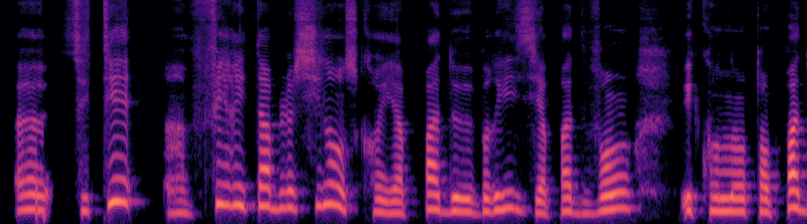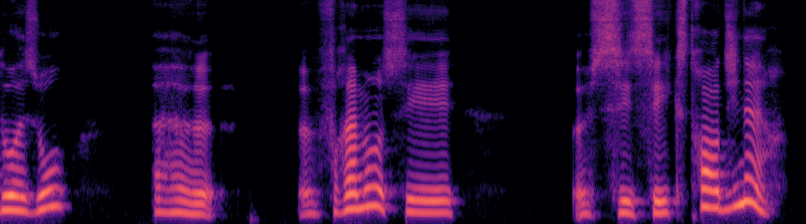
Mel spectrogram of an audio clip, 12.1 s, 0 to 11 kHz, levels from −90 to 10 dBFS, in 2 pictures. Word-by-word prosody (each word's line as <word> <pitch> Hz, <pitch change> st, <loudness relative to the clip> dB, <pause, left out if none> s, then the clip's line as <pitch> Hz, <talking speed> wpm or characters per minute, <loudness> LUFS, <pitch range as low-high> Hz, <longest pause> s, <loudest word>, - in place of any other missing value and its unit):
heu, 215 Hz, 0 st, 0 dB
c'était 320 Hz, -, -1 dB, 0.2 s
un 170 Hz, 0 st, -8 dB, 0.2 s
véritable 275 Hz, -5 st, +1 dB
silence 255 Hz, 0 st, -2 dB
quand 185 Hz, -, -9 dB
il 175 Hz, -, -1 dB
y 170 Hz, -, -1 dB
a 165 Hz, -, -2 dB
pas 215 Hz, +7 st, 0 dB
de 190 Hz, 0 st, +2 dB
brise, 210 Hz, +4 st, -2 dB
il -, -, -1 dB
y 170 Hz, -, +1 dB
a -, -, -4 dB
pas 195 Hz, 0 st, -2 dB
de 160 Hz, 0 st, -11 dB
vent 215 Hz, +8 st, +1 dB, 0.4 s
et 205 Hz, -, 0 dB
qu'on 200 Hz, -1 st, -3 dB
n'entend 190 Hz, -1 st, +1 dB
pas 245 Hz, +7 st, +5 dB
d'oiseaux, 215 Hz, +5 st, +3 dB, 0.6 s
heu 185 Hz, -, -3 dB, 1.0 s
heu, 155 Hz, -, -7 dB
vraiment, 230 Hz, +8 st, +4 dB
c'est, 175 Hz, -6 st, -2 dB, 0.9 s
heu, 155 Hz, -, -6 dB
c'est 170 Hz, +2 st, -2 dB
c'est 170 Hz, 0 st, 0 dB
extraordinaire. 255 Hz, -, +2 dB
205 Hz, 155 wpm, -24 LUFS, 180-245 Hz, 1.0 s, pas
